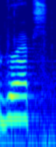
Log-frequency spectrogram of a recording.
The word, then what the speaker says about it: Grap: like these yonic super graps um it is grap by the way not grip I didn't mispronounce that uh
